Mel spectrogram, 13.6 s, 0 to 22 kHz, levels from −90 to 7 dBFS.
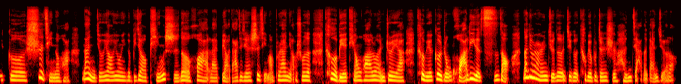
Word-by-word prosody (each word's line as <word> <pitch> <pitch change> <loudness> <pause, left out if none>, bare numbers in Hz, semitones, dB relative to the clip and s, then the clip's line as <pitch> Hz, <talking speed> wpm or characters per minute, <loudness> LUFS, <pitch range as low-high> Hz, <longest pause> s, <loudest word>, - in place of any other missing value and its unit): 个 195 -2 0
事 300 - +1
情 160 -6 -3
的 155 - -2
话， 160 +2 -9 0.2
那 265 -1 +2
你 165 - +1
就 180 +4 -3
要 195 -1 0
用 195 -1 0
一 180 - -5
个 180 - -4
比 175 +1 -8
较 185 -5 -1
平 165 +6 -1
实 145 -10 -1
的 195 -3 0
话 175 +2 -2
来 155 -1 -6
表 170 +3 -5
达 155 +3 -6
这 180 - -4
件 175 0 -2
事 220 +6 +1
情 200 - -6
嘛， - - -5
不 205 - -6
然 195 -1 +1
你 170 - 0
要 - - -7
说 195 +1 -2
得 185 -1 +1 0.3
特 240 -6 +4
别 165 -1 +4
天 190 +3 -2
花 195 0 +1
乱 195 -3 +1
坠 200 -2 +3
呀， 170 -1 -1 0.2
特 235 - +5
别 185 -2 +2
各 230 +2 +6
种 175 -1 +1
华 - - +2
丽 255 0 +6
的 195 - +6
辞 195 +4 -1
藻， - - +1 0.2
那 - - +4
就 330 -1 +8
让 260 -6 +3
人 195 0 +3
觉 165 -5 0
得 185 +1 +1
这 190 - -2
个 170 -2 -1
特 - - -7
别 175 - +2
不 185 - -3
真 175 0 -2
实， 160 -1 -3
很 165 0 -3
假 - - -7
的 - - -7
感 - - -7
觉 - - -8
了。 - - -8
185 Hz, 295 characters per minute, -23 LUFS, 170-200 Hz, 0.3 s, 就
